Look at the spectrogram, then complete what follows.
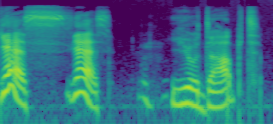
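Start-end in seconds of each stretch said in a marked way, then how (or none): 1.7-2.6 horrible put-on Eastern European accent. Retelling what a woman asked the speaker, bad Eastern European accent. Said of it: "I'm gonna do a horrible accent. She's like Eastern European".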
